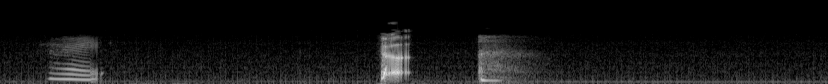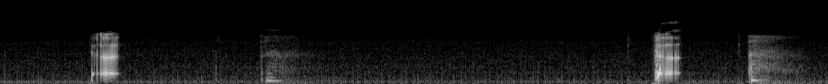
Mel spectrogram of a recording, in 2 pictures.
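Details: Drunk man with powerful hiccups: sharp voiced hiccups about every five to six seconds, some followed by a softer gulp or burp-like sound.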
